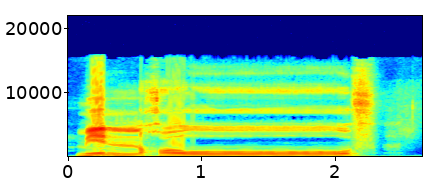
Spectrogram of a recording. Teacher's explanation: izhar halqi, yaitu suara nunnya kita baca dengan jelas tanpa ditahan. Karena datang setelah huruf nun ada huruf kha, yang dimana kha termasuk huruf yang makhrajnya keluar daripada tenggorokan kita, maka dia harus jelas.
